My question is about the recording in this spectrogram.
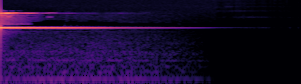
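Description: A single high, bright ding, a chime sound effect, struck once and fading away over about a second and a half; it marks the answer key being shown.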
